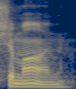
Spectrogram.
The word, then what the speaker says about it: shaman: It's pronounced shaman.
